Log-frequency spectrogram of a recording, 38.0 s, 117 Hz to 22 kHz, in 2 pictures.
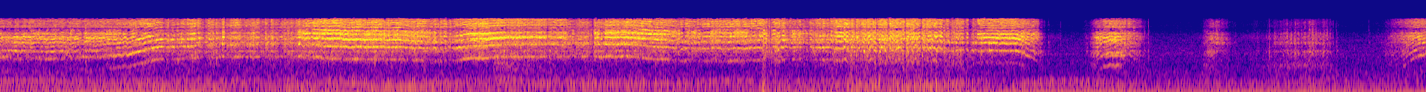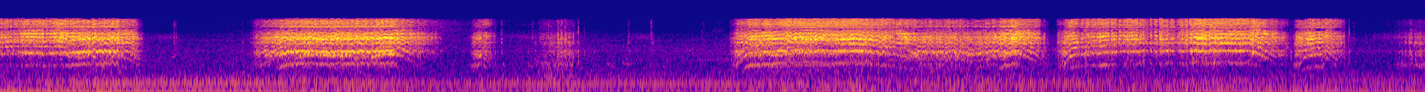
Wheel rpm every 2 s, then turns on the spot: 110, 210, 210, 220, 210, 190, 160, 30, 10, 80, 60, 80, 40, 10, 70, 120, 90, 130, 30.
20-22 26-28 36-38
